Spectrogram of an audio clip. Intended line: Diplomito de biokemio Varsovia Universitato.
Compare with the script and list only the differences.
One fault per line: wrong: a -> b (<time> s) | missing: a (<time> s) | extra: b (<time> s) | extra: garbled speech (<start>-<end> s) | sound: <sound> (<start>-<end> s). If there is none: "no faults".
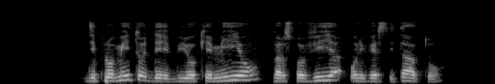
no faults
